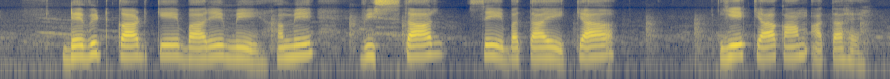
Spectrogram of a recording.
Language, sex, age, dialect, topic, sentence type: Hindi, female, 31-35, Marwari Dhudhari, banking, question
